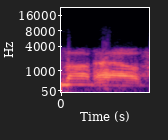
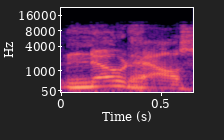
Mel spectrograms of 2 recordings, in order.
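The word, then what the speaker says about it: von NotHaus: completely bankrupt the banksters this this bernie von nut house case you know jpm is is in the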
